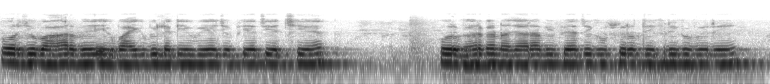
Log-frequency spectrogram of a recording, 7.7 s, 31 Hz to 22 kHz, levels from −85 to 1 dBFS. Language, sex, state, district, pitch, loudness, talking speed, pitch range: Hindi, male, Chhattisgarh, Kabirdham, 155 Hz, -15 LUFS, 210 wpm, 155-160 Hz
